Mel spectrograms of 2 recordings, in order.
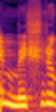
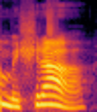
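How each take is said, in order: First: The name ends without a final vowel. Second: The name ends with a long 'aa' vowel. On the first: The speaker calls it right. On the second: The speaker calls it wrong.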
